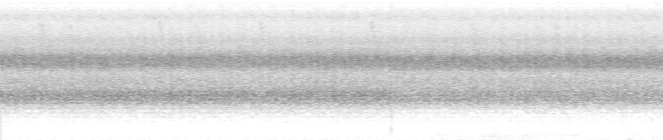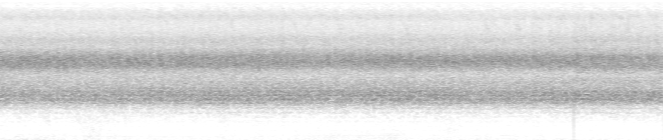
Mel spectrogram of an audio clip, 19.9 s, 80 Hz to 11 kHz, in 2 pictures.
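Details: Frogs calling in front of a house at rice sowing time in 2021: a dense, unbroken chorus of many overlapping callers, a steady shimmering wall of trills holding an even level for the full twenty seconds.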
